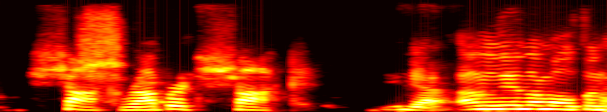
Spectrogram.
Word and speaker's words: Schoch: a Boston University professor Robert how do you pronounce it shock shock Robert Schoch yeah I mean Anna Moulton Howe and other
